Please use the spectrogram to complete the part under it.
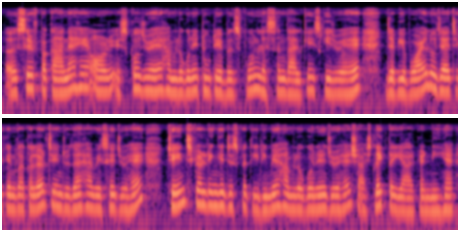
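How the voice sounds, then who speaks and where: A woman hosting a home cooking channel, talking viewers through a recipe step by step in a steady voice-over with frequent fillers. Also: mid-range voice. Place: home kitchen.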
